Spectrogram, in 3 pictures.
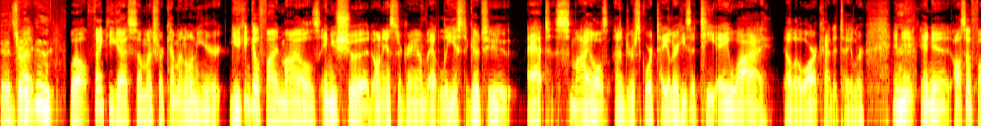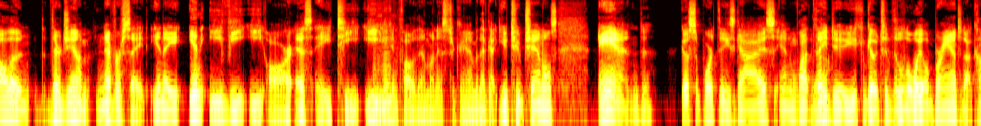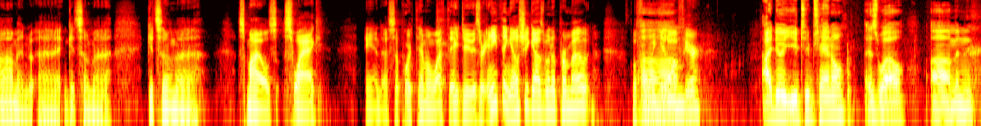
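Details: Adult male speaker; normal speech.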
